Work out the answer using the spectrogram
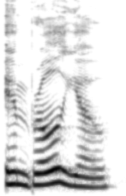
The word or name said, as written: imbroglio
